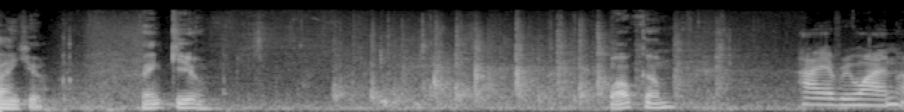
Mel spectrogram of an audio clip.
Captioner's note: applause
